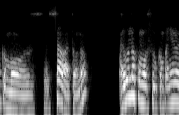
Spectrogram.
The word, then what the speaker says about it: Sábato: no o sábato perdón si algunos dicen sabato y ahí parece que dijera jabato no la cría del del jabalí pero es sábato ya sí Está bien este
